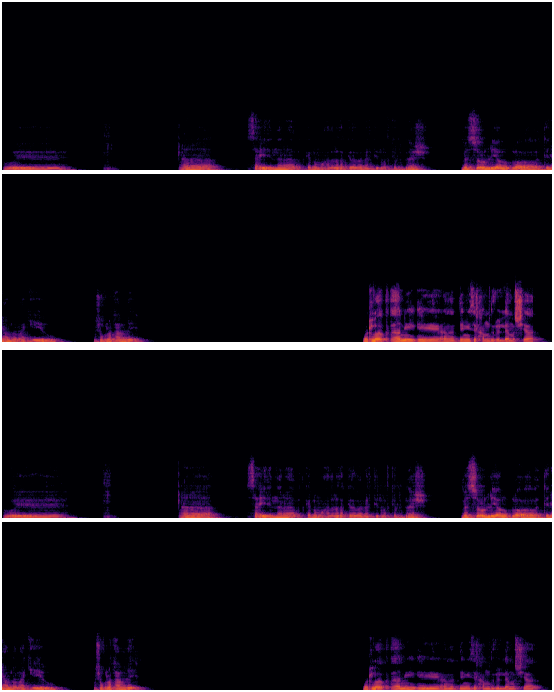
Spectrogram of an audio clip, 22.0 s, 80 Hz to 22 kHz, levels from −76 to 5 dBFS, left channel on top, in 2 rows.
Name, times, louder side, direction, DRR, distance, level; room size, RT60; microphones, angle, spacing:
voice 1, 0.0-1.3 2.0-2.2 3.5-4.2 4.9-8.5 9.2-12.1 12.8-13.7, right 1 dB, 30° right, 3.0 m, -28 dB
voice 2, 18.2-21.6, left 2 dB, 65° left, 1.5 m, -27 dB
29.5 x 9.9 x 5.0 m
head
